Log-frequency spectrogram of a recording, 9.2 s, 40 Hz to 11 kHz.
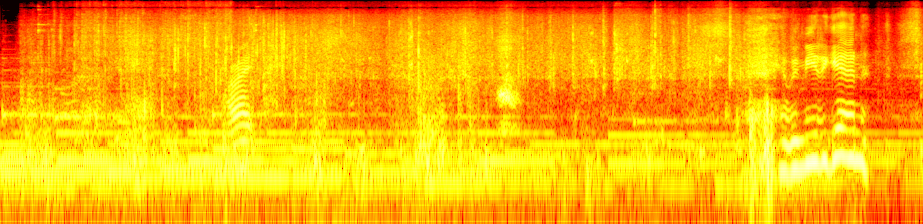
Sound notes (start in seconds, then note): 0.2 shale tumbling and metal hooks jangling; 4.8 man breathing heavily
